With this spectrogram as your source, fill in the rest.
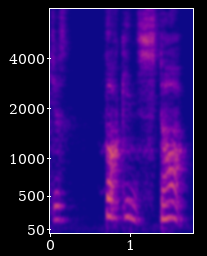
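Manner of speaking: very high, slow exasperated demand; fed-up plea. Retold or imitated. Friend begging drunk buddy to stop, high slow exasperation.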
